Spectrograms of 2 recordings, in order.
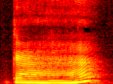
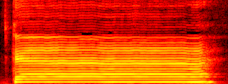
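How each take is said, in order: First: The pitch dips then rises at the end. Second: The pitch falls low through the end. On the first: "끝을 올려주는 게 핵심입니다" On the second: "끝까지 내리세요"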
